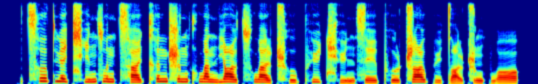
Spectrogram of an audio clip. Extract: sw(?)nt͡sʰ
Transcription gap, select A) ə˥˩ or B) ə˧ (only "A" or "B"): B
